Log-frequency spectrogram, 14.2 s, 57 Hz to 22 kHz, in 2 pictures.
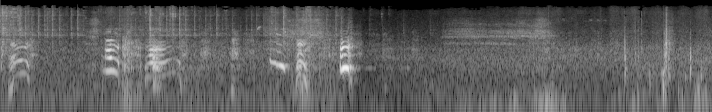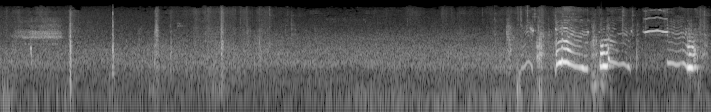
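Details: Rottweiler named Foofy, starting protection training at Victoria Rottweiler Club on August 2, 2020; a burst of excited, high yelping barks opens, a quieter stretch with scattered thuds and clicks follows, then another rapid volley of yelps closes.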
